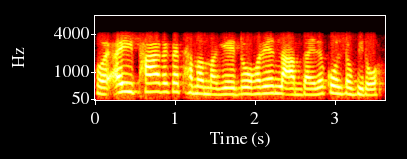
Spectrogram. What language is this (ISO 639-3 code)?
mni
